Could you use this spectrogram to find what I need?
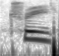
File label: "tree", English; Dacco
